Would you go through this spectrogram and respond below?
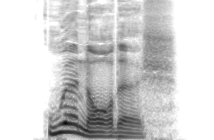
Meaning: Proto-Norse (the Proto-Norse language)
- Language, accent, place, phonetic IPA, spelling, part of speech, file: German, Germany, Berlin, [ˈuːɐ̯ˌnɔʁdɪʃ], Urnordisch, noun, De-Urnordisch.ogg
